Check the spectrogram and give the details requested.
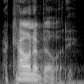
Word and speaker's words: accountability: This one I did come across like not all words may just have one syllable that's definitely stressed. So, I I throw in um both of them. Accountability. Accountability. You can kind of hear both of those two s syllables have a little bit more oomph than the other ones.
